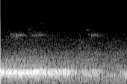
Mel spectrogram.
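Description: A pause in a man's amplified discourse: the tail of his last word rings on as a steady tone through the microphones, PA and hall, and fades away to near silence.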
